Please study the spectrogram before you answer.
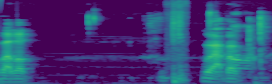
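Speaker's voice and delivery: imitated frog call; little froggy ribbit; frog croak. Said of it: "It's the frogs".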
